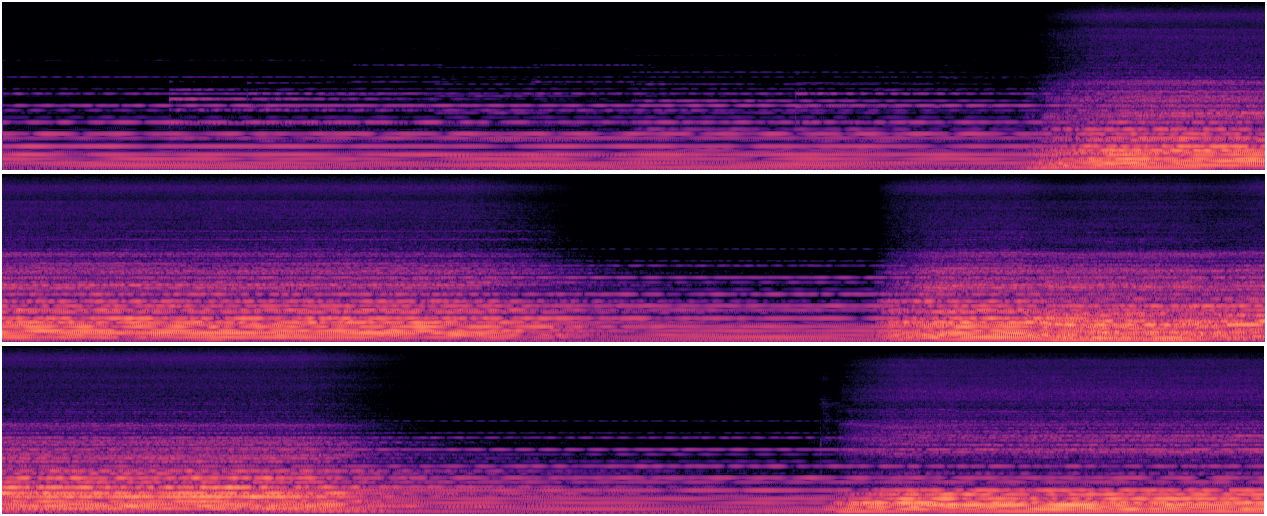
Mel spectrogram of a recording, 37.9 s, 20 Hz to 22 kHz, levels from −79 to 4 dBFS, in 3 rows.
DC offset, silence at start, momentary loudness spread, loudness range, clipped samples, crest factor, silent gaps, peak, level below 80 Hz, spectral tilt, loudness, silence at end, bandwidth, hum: under 0.1%; 0 s; 16 LU; 14 LU; under 0.1%; 16 dB; none; -4 dBFS; -44 dBFS; -7.5 dB/octave; -19 LUFS; 0 s; over 20 kHz; 50 Hz at -50 dBFS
